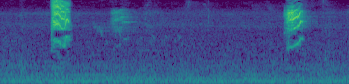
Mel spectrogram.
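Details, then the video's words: Female yellow-bellied seedeater call to stimulate males; two strong high chirps about two and a half seconds apart, the first harsher and broader, with a faint softer note between them over quiet hiss. "Piado de Fêmea de Papa capim para Esquentar Papa capim"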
